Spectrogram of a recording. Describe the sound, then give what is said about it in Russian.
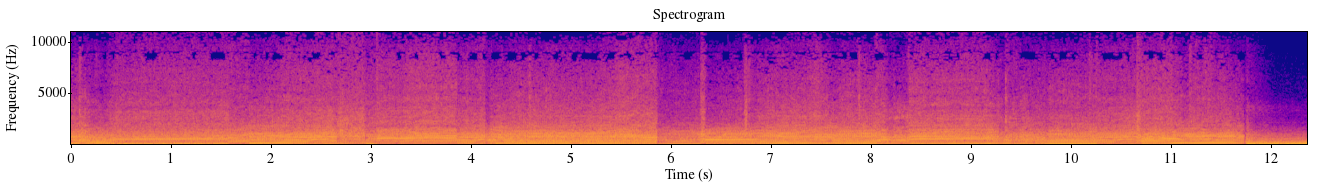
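Car engine sound from an automaker promo: a loud engine revs in repeated rising runs, broken by short gaps like gear changes, with the tone climbing again after each break. “открыли, создали автопроизводители эту нишу в музыкальной индустрии. Ниша называется предельно просто «Саунд моторов».”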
